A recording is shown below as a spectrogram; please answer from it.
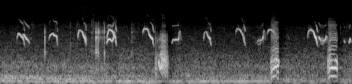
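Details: Hen clucking to call her chicks to breakfast: low, short broadband clucks spaced irregularly, under a steady stream of high, thin, arched chick peeps.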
